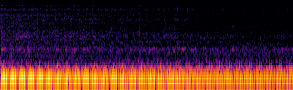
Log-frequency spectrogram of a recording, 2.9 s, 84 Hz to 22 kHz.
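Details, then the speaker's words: Copart auction truck, tree-damaged, started on a charged battery: steady, even pulse at a smooth idle with no knocks or misfires; runs well, check-engine light believed due to cut-off O2 sensors. "truck runs pretty good obviously I'm pretty sure the engine light is because of the O2 sensors are uh caught off at the bottom"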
